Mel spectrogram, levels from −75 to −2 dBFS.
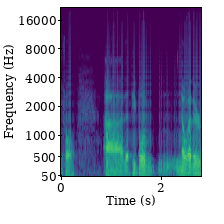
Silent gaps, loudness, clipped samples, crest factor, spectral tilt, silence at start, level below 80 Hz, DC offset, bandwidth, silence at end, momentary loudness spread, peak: none; -25 LUFS; under 0.1%; 18 dB; -6.5 dB/octave; 0 s; -42 dBFS; under 0.1%; over 20 kHz; 0 s; 18 LU; -8 dBFS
